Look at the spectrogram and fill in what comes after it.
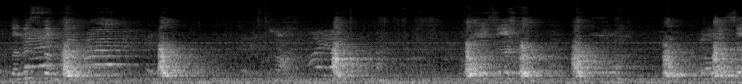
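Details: Pair of Boerboels kept in Egypt: single rich, harmonic barks spaced irregularly, roughly one every second, with quieter breathy gaps and a low background hum between them.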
